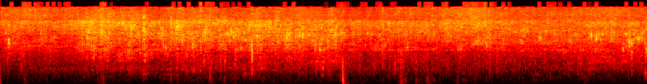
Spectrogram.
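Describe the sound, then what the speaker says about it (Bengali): Rui fish pieces, just flipped, sizzle in hot oil in a village kitchen pan: a steady bright crackle with scattered pops and a sharper spit near the middle, close and continuous with no talk. "এবার আমি মাছগুলো উল্টে দেবো, মাছের পিসগুলো"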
